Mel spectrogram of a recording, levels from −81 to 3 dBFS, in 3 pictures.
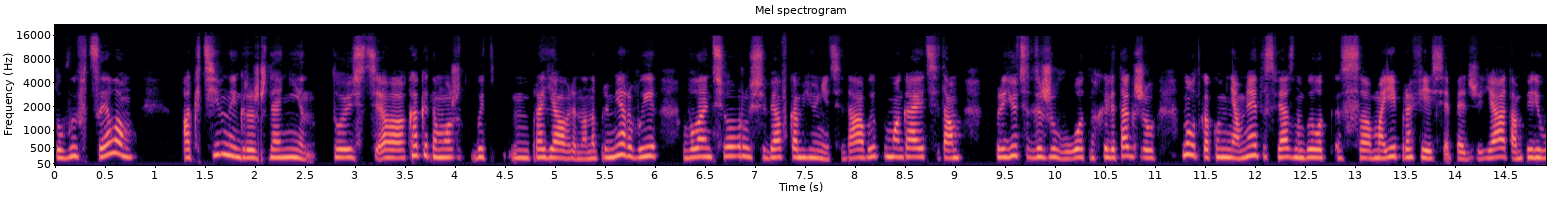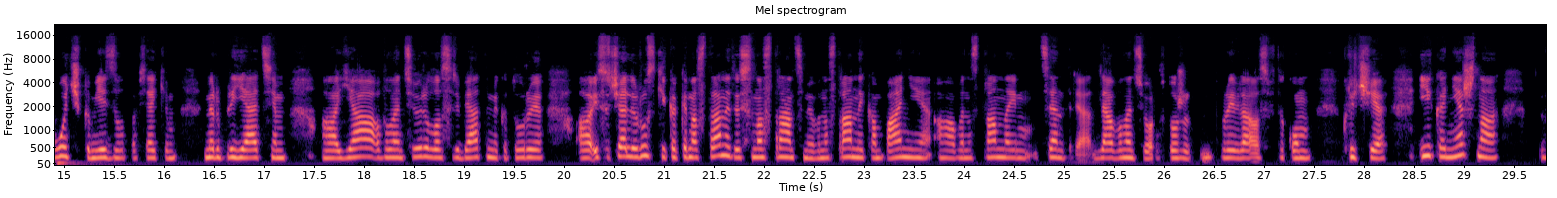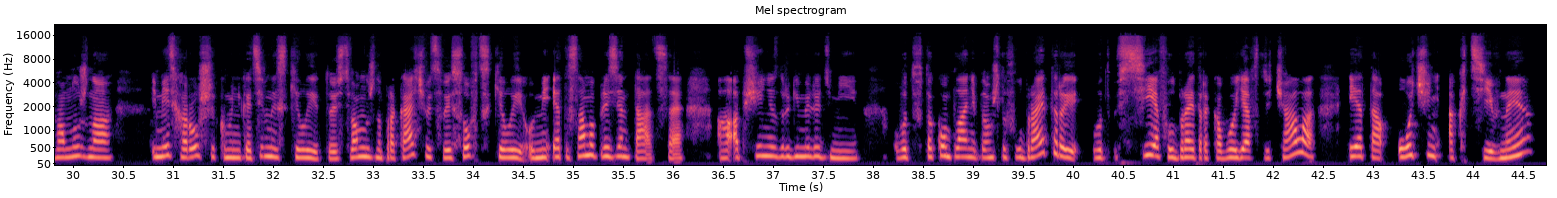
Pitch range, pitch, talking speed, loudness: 220-250 Hz, 230 Hz, 155 wpm, -20 LUFS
